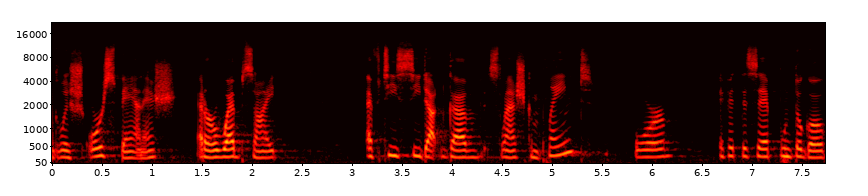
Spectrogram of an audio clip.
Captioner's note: speaking Spanish language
